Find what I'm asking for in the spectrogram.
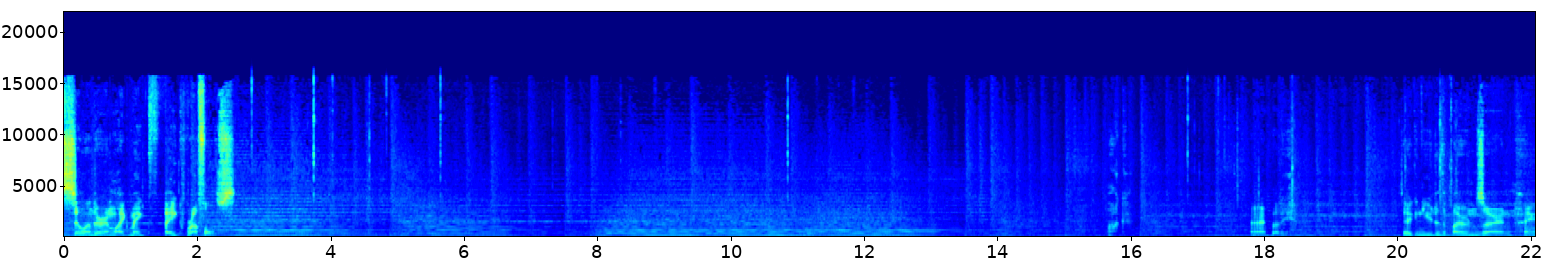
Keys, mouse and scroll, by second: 2.8 alt+click, 4.0 alt+middle click, 4.8 alt+click, 8.0 alt+middle click, 8.9-10.8 alt+drag, 11.3 alt+middle click, 11.9-16.9 alt+drag, 17.3 click, 18.1 Tab, 21.2 z.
